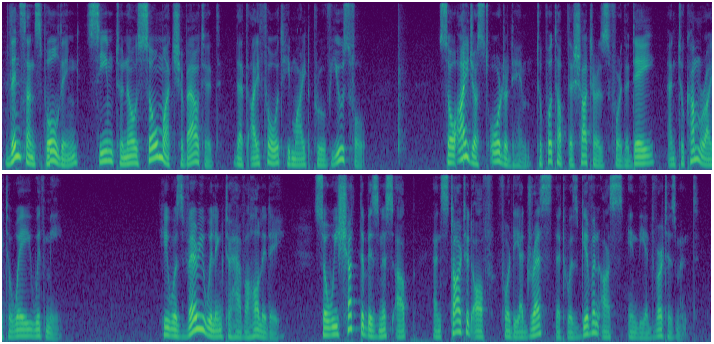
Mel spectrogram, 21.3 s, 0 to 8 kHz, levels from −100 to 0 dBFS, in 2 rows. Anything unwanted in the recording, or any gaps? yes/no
yes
